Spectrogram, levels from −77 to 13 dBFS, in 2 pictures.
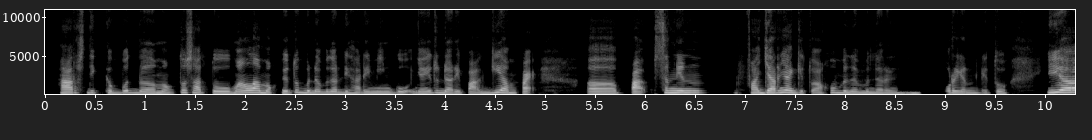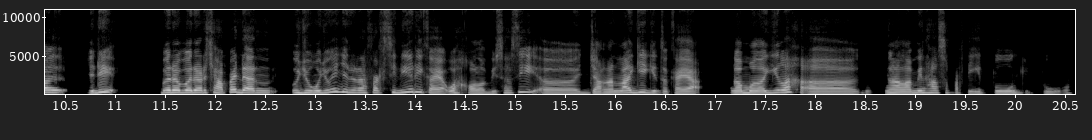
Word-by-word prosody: harus 230 +1 +3
dikebut 235 0 -4
dalam 210 -1 -1
waktu 285 +7 -6
1 225 -6 -1
malam. 245 +3 +3
Waktu 225 0 -5
itu 295 - -5
bener-bener 215 -4 -2
di 205 - -4
hari 205 +1 -5
Minggunya 200 0 -4
itu 235 - -5
dari 210 0 -2
pagi 215 +5 -2
sampai, 225 -4 +1 0.6
eee, 195 0 +2
pa 225 -2 +5
Senin 255 -1 +1 0.5
fajarnya 250 +3 +3
gitu, 225 - -11
aku 275 - -7
bener-bener 205 -3 -3 0.2
yang - - -11 0.4
kurin 230 -3 -4
gitu. 205 0 -9 0.5
Iya, 295 0 +8 0.3
jadi 245 +8 +3 0.6
bener-bener 280 0 +7
capek 290 +5 +3
dan 260 -2 +6 0.4
ujung-ujungnya 260 +6 +1
jadi 300 -5 0
refleksi 275 +1 -3
diri 345 +2 0
kayak, 230 -6 0
wah 250 -1 -1
kalau 205 -1 -3
bisa 215 +5 -9
sih, 345 +6 -4
eee, 200 -1 -4
jangan 225 +1 0
lagi 275 +3 +3
gitu 215 -3 -6
kayak, 205 -2 +1 0.3
nggak 240 0 +2
mau 245 - +3
lagi 245 +3 0
lah, 315 +1 +4
eee, 205 0 0 0.4
ngalamin 235 +2 +2
hal 265 - -1
seperti 220 -5 -14 0.2
itu, 230 +1 -3
gitu. 195 -2 -17
230 Hz, 160 wpm, -22 LUFS, 210-260 Hz, 0.6 s, Iya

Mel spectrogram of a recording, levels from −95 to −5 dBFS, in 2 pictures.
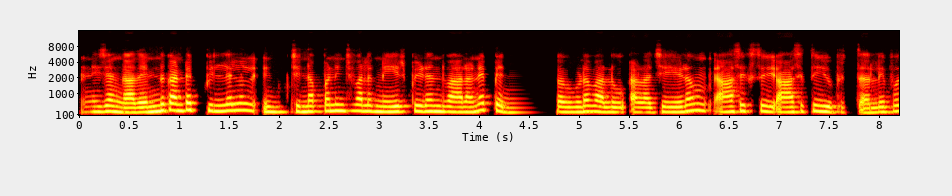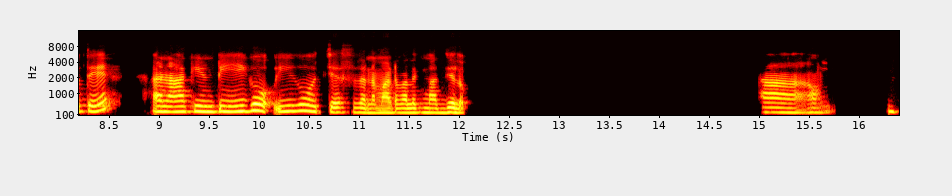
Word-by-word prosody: నిజంగా! 225 -3 +2
అది 205 - +2
ఎందుకంటే 270 +5 +5 0.2
పిల్లలని 270 0 0 0.2
చిన్నప్పటినుంచి 255 +3 +1
వాళ్ళకి 250 -2 +2
నేర్పియడం 235 +2 +2
ద్వారానే 215 +4 +1
పెద్ద 195 -1 -5
కూడా 235 +3 +1
వాళ్ళు 210 -2 +1 0.2
అలా 205 -1 -1
చేయడం 220 +5 +1 0.3
ఆసక్తి, 250 +1 -2 0.2
ఆసక్తి 225 +4 -2
చూపిత్తారు. 205 -3 -3
లేపోతే 240 +2 -2 0.6
ఆ - - +4
నాకేంటి! 230 0 +1 0.2
ఈగో, 265 +3 +4 0.2
ఈగో 250 +2 0
వచ్చేస్తదన్నమాట 200 -4 -3
వాళ్ళకి 190 +1 -2
మధ్యలో. 185 +1 0 3.0
ఆ! - - -3 0.5
అవును. 195 +3 -9 0.6
హ్మ్. 230 -2 -6
225 Hz, 100 wpm, -22 LUFS, 205-245 Hz, 3.0 s, ఎందుకంటే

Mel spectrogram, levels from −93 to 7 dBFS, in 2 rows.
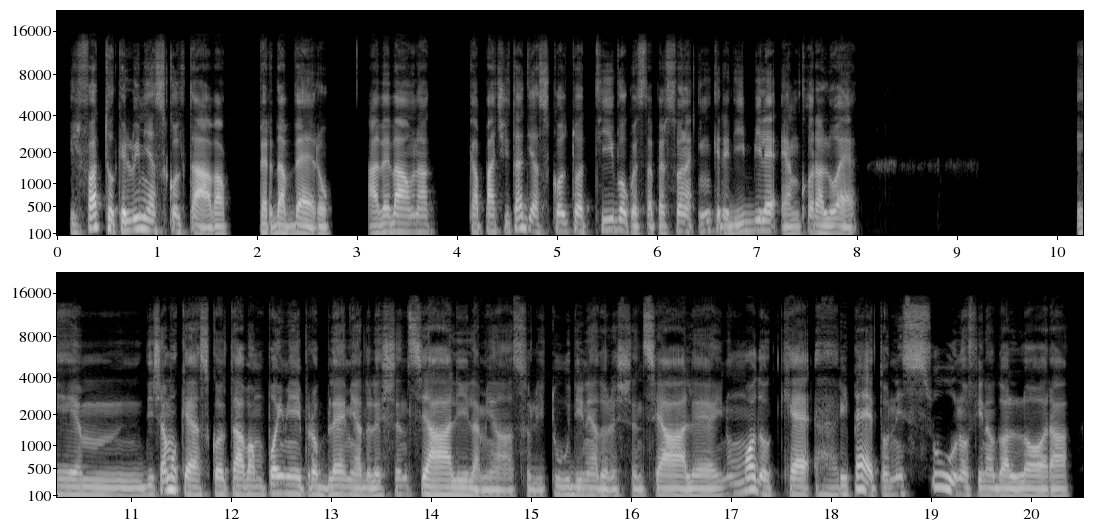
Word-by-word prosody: Il 110 - -5
fatto 165 - +4
che 130 - +4
lui 155 +4 +2
mi 155 -3 +3
ascoltava, 100 -7 +2 0.3
per - - -1
davvero, 95 -2 +2 0.4
aveva 120 +3 +3
una 115 -1 -2 0.4
capacità 120 +7 -1
di 165 - -4
ascolto 125 -2 -2
attivo, 145 +5 -3
questa 95 -1 -3
persona, 100 +5 -2
incredibile 130 +4 -2
e 95 - -5
ancora 100 +3 -2
lo 100 +1 +1
è. 95 -1 -1 2.2
Ehm, 105 -2 -2
diciamo, 150 - +3
che - - +1
ascoltava 110 +1 +2
un 110 -1 -3
po' 125 +5 +3
i 125 - +3
miei 120 -2 +1
problemi 110 0 0
adolescenziali, 105 +1 +2
la 100 -3 +1
mia 85 -1 -2
solitudine 105 +4 -4
adolescenziale, 95 +1 +1
in 100 +4 -6
un 130 +2 -8
modo 170 - +3
che, 110 -2 +2 0.3
ripeto, 115 - +1
nessuno 120 - -2
fino 100 0 -4
ad 100 +1 -1
allora, 95 0 +1
105 Hz, 130 wpm, -23 LUFS, 95-120 Hz, 2.2 s, fatto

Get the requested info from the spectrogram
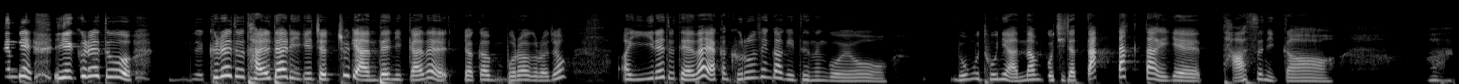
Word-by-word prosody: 근데 355 -1 +5 0.2
이게 320 +1 +7
그래도 370 -2 +4
으 220 +2 -16
그래도 370 +2 +4
달달이 290 +4 +5
이게 260 +1 -5
저축이 245 - +2
안 200 0 +5
되니까는 230 +4 +1 0.2
약간 215 +1 -4
뭐라 210 +3 -3
그러죠? 200 - -6 0.5
'아 - - -4
이래도 275 +7 -3
되나?' 220 -4 +3
약간 245 +3 +1
그런 290 +5 -7
생각이 305 -10 -5
드는 195 -2 -10
거예요. 160 -3 -10 0.6
너무 225 +4 -9
돈이 235 0 -5
안 160 +2 -2
남고 215 -2 -3
진짜 195 -1 -3
딱 - - +5 0.2
딱 360 +1 +3
딱 265 -2 +4
이게 180 -3 -4 0.2
다 - - -3
쓰니까. 160 -8 -9 1.0
아. 195 -1 -16
225 Hz, 280 characters per minute, -21 LUFS, 195-295 Hz, 1.0 s, 이게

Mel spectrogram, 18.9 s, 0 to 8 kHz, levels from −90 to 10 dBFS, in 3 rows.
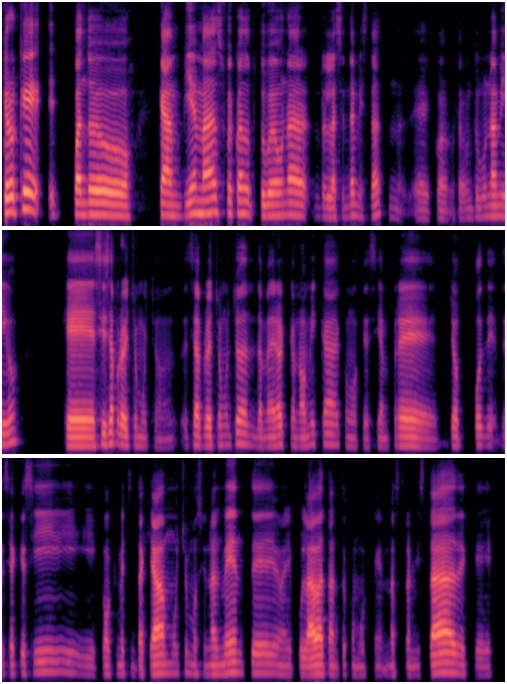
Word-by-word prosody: Creo 190 +1 +7
que, 230 -2 +7
eh, 145 +1 -12 0.2
cuando 160 -3 +5 0.3
cambié 150 +2 +4
más 180 +2 +4
fue 175 -2 -3
cuando 170 -2 +1
tuve 150 0 0
una 150 0 +1
relación 130 0 -6
de 150 - -2
amistad, 140 +4 -8
uh, 120 -2 -26 0.2
eh, 110 -1 -16
cuand 105 -1 -14 0.2
tuve 130 - -14
un 135 +1 -10
amigo, 140 +5 -3 0.5
que 115 -1 +4
sí 135 +4 -4
se 150 - +1
aprovechó 125 -5 -2
mucho, 110 -2 -18 0.3
¿eh? 115 - -25
Se 130 - -3
aprovechó 125 +1 -3
mucho, 130 +3 -7
de 135 -3 -5
de 115 -1 -8
manera 115 +3 -4
económica, 135 +3 -8
como 110 -4 -19
que 105 - -19
siempre 110 -1 -4
yo 120 -1 -8
podi 125 0 -11
decía 115 0 -11
que 125 +1 -11
sí 135 +3 -16
y 140 -5 -12
y - - -27
como 115 -1 -11
que 115 - -26
me 115 - -11
chantajeaba 120 +3 +1
mucho 125 +1 -18
emocionalmente, 125 +2 -5
me 120 - -12
manipulaba 110 +1 0
tanto 110 0 -12
como 105 -1 -21
que - - -23
nuestra 105 +1 -17
amistad, 130 +5 +3
de 115 -1 -10
que: 105 -2 -20
125 Hz, 180 wpm, -21 LUFS, 115-145 Hz, 0.5 s, Creo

